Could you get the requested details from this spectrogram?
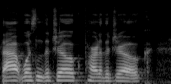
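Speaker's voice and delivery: ordinary delivery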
